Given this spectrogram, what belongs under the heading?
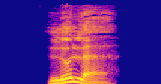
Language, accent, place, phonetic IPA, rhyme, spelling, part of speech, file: German, Germany, Berlin, [ˈlʊlə], -ʊlə, lulle, verb, De-lulle.ogg
- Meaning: inflection of lullen: 1. first-person singular present 2. singular imperative 3. first/third-person singular subjunctive I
